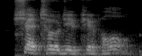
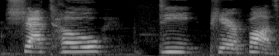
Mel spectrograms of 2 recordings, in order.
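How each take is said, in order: First: Chateau de Pierrefonds said in a mock French accent, clipped and soft; lightly hammed French accent on Chateau de Pierrefonds; bad French accent. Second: Said in the usual way. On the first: Shown as a demonstration. Streamer shows chat the easy way, mock French accent. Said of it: "it's easier to say". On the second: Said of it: "it's hard to say".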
